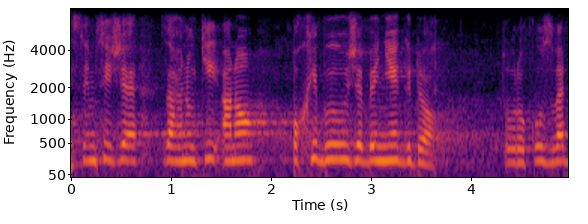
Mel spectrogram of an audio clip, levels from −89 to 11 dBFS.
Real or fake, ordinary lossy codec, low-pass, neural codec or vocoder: real; Opus, 24 kbps; 7.2 kHz; none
